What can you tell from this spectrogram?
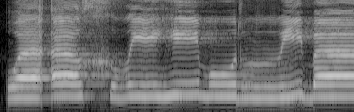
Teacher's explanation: alif lam tidak kita baca jadi langsung masuk ke huruf ro · Karena ada alif lam yang menghadapi huruf syamsiyah yaitu huruf ra. Maka cara bacanya alif lam tidak kita baca, jadi langsung masuk ke huruf ra. · Huruf ra dibunyikan secara tarqiq sebab hurufnya berbaris kasrah. Maka cara bacanya tipis, pangkal lidah kita tidak perlu diangkat. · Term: Idgham Syamsi, alif lam syamsiyah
